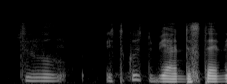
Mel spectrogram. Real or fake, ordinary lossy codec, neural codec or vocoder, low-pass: real; Opus, 64 kbps; none; 7.2 kHz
